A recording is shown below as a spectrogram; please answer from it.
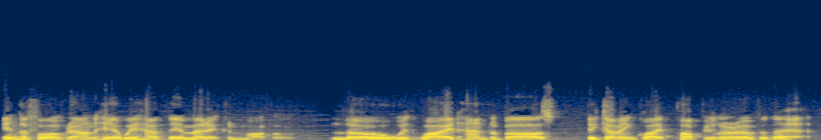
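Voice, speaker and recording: Speaking a little fast with great animation, a British-accented man of medium pitch acts as an industrial correspondent in a 1950s newsreel. His report is formal, scripted and explanatory, heard on a dull period soundtrack with music underneath.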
